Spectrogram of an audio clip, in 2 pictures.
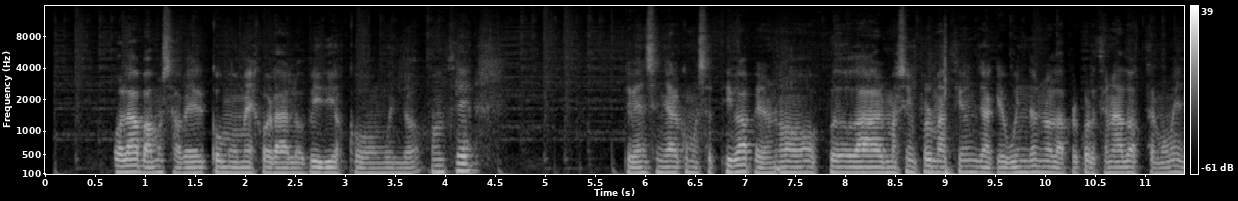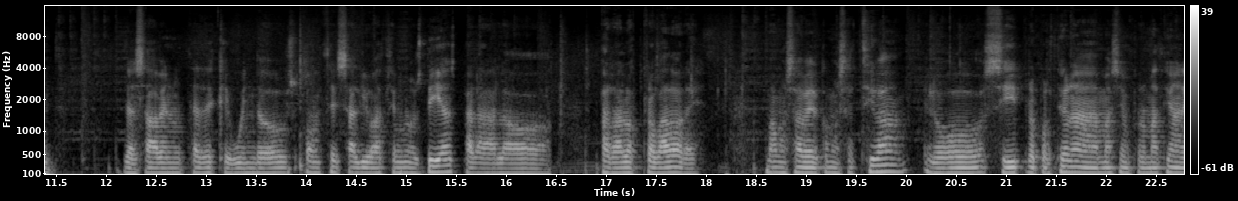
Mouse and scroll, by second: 19.5 right click, 20.4 click.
